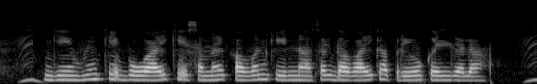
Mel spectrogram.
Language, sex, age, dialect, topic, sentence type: Bhojpuri, female, 18-24, Northern, agriculture, question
